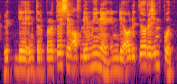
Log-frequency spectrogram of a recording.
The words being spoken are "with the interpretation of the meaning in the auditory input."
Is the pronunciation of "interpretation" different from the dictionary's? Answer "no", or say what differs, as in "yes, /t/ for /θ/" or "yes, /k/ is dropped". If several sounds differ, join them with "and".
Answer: yes, /s/ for /ʃ/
